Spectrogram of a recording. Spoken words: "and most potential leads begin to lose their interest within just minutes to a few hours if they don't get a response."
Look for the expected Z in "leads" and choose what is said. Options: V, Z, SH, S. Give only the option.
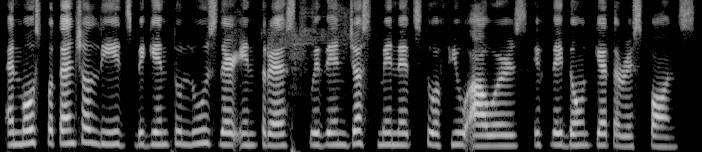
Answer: S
